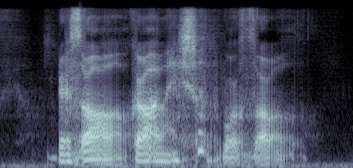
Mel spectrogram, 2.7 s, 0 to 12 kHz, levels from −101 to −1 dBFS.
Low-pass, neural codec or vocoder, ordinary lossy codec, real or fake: 9.9 kHz; autoencoder, 22.05 kHz, a latent of 192 numbers a frame, VITS, trained on many speakers; Opus, 64 kbps; fake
